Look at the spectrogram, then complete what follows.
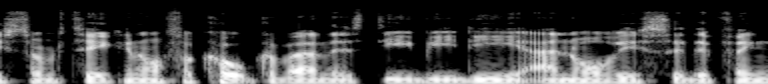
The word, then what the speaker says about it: Cabana: Um because he's like, "I'm the winner of the fork, Cork Cabana." And I was just stop laughing. Yeah. Doesn't matter what what country you're in, his surname rhymes with banana.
